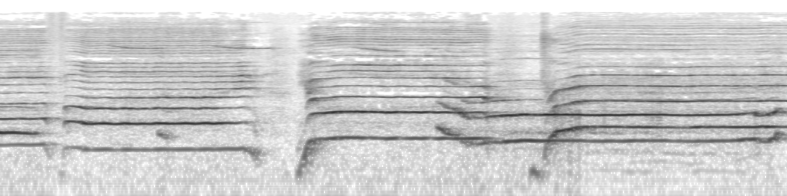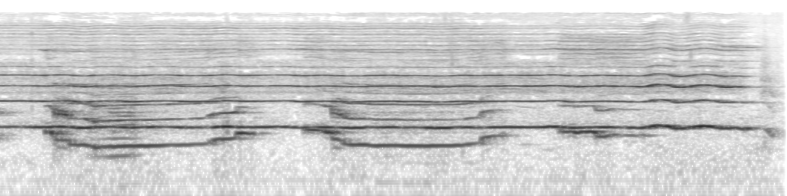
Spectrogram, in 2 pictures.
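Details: Golden retriever singing along with its owner to "Climb Every Mountain": a long run of sustained, melodic howled notes that slide and step between pitches, broken by short pauses, with layered voices in the later part.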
